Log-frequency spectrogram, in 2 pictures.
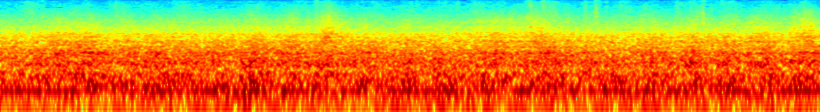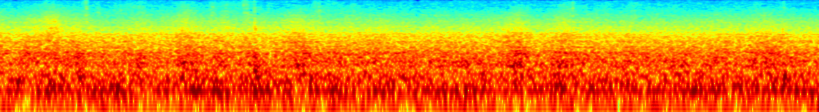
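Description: Small metal parts click and tap against each other.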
